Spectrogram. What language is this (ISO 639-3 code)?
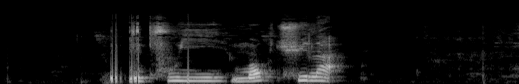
nla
